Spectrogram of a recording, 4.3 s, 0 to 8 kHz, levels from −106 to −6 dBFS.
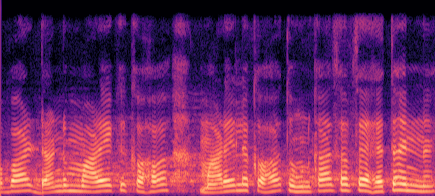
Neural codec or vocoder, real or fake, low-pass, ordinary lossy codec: none; real; 7.2 kHz; none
